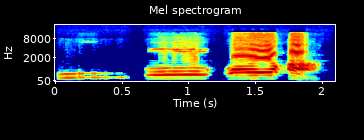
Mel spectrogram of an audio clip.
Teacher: উ বললে উপরে থাকে, এটা হচ্ছে উচ্চ। ও বললে একটু নিচে এটা হচ্ছে উচ্চ মধ্য, অ বললে আরেকটু নিচে এটা হচ্ছে কি নিম্ন মধ্য, আর আ বললে একদম নিচে এটা হচ্ছে নিম্ন।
